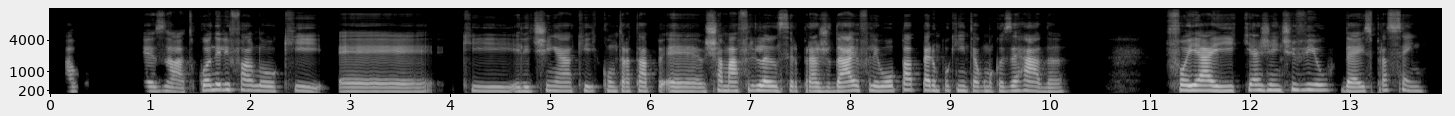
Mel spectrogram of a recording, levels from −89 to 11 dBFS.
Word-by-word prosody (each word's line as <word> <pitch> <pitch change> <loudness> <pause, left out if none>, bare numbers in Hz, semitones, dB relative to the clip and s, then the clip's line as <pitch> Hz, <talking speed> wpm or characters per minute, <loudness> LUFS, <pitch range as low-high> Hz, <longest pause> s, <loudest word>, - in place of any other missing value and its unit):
algo - - -9 0.6
exato, 180 -4 -3
quando 220 +2 +1
ele 240 +1 +2
falou 210 -5 -2
que 185 -2 -7
eh, 165 -1 -3 0.3
que 180 -2 -5
ele 175 0 -2
tinha 185 0 -3
que 185 0 -5
contratar 185 0 -2
eh 175 -2 0
chamar 190 +2 +4
freelancer 195 -2 +2
pra 180 -1 0
ajudar 180 +3 +5
eu 205 - 0
falei: 205 -1 -1
"Opa 200 +4 +1
espera 220 -2 +1
um - - -2
pouquinho 205 0 -5
tem 195 - -3
alguma 185 0 -5
coisa 190 +1 -2
errada.". 175 -4 0 1.0
Foi 220 -1 +6
aí 195 -2 +5
que 225 +5 -3
a 225 - +2
gente 220 +2 0
viu 225 -1 -1
10 180 -1 0
pra 215 -2 -6
100. 205 -6 -6
190 Hz, 155 wpm, -24 LUFS, 180-210 Hz, 1.0 s, Foi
